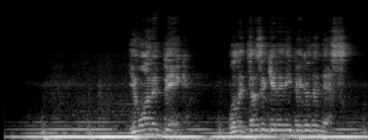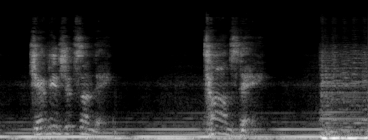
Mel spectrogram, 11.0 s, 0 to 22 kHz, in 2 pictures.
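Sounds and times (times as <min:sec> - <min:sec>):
deep low musical drone: 0:00.1 - 0:11.0.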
